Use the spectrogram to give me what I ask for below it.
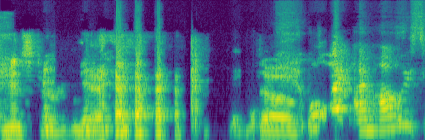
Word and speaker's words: Westminster: for the longest time that's how I was pronouncing it Westminster but it's Minster yeah so well I'm always you know like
